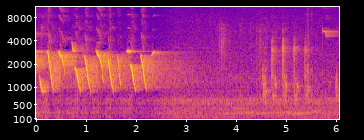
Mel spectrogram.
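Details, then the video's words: Lyrebird from Australian forests, a skilled mimic, rattling off a fast series of loud descending whistled notes for about two seconds, then falling quiet apart from a few faint distant chirps. "Tembakan Lyrebird gacor 1001 macam suara"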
